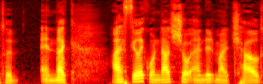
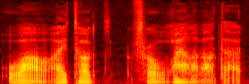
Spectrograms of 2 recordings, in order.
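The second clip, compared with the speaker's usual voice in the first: usual speaking voice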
